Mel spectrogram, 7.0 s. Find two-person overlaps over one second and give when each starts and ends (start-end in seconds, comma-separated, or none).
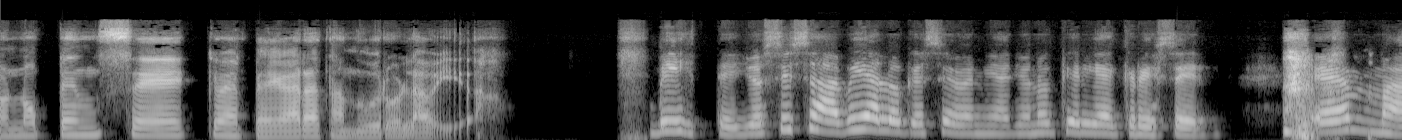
none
